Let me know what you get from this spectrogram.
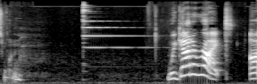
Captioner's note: bell dings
